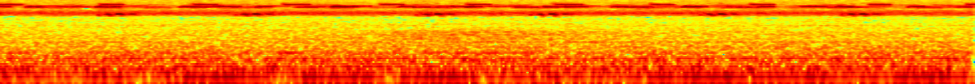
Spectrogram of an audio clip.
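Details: Crickets and other night sounds on a warm, humid Midwestern summer evening; rapid high chirping pulses in stacked pitches form a constant shimmering chorus, with a soft low rumble beneath.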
